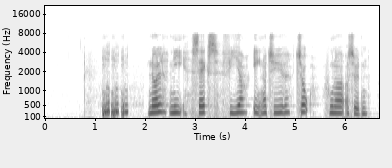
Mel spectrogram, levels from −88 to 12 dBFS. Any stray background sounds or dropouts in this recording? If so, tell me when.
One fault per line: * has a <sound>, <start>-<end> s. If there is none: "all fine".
* has a laugh, 1.1-1.7 s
